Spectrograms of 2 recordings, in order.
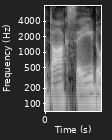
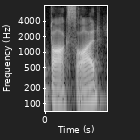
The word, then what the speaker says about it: Darkseid: And the character Darkseid or Darkseid, depending how you want to pronounce it. – How do you spell it? – It's S-E-I-D.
